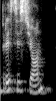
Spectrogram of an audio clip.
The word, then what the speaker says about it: precisión: In Spanish, you have one S, like between two vowels, like in precisión, and you still say precisão, oh, precision with the S sound.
